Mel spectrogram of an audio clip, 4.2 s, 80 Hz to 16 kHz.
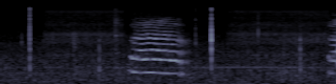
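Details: A male blue point Siamese cat gives one drawn-out, nasal meow at 2am, crying to get a door opened.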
